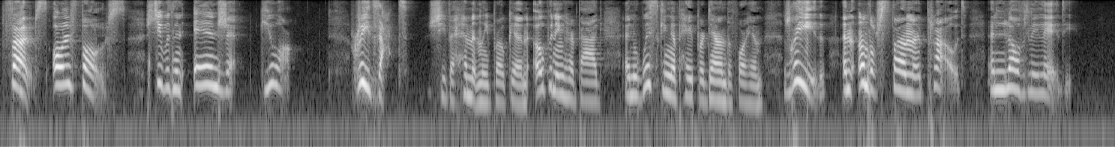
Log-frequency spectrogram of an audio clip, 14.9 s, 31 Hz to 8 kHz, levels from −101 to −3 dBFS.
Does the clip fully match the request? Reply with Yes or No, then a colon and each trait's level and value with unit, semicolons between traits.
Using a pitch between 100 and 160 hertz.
No: very high, 250 Hz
